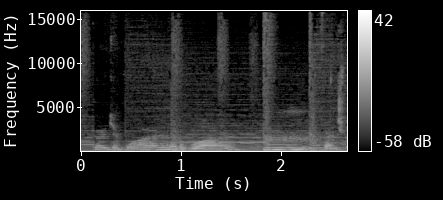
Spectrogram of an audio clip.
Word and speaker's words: Gardevoir: It is called Gardevoir. Gardevoir? Gardevoir. Hmm. French pronunciation.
